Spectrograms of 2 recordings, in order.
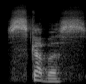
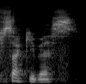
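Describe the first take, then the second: First: The word is squeezed into two syllables. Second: The word is said with three full syllables. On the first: The speaker calls it wrong. "pronounces it scubbus instead of succubus" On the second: The speaker calls it right. "instead of succubus"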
